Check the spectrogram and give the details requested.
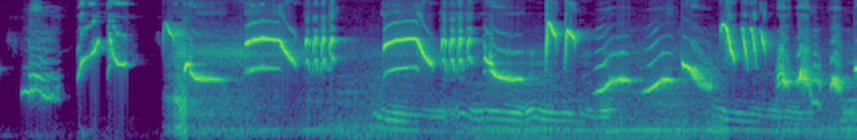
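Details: White-rumped shama in full song, used to excite caged birds into responding: loud, varied, high arched whistles and slurred notes in quick succession with low faint droning beneath.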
